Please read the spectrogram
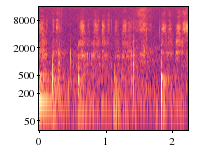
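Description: Felt-tip marker writing on a whiteboard: a run of faint short strokes, with one sharper tick near the end.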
